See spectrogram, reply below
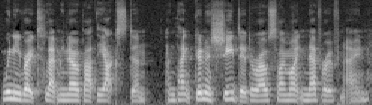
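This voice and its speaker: A woman's voice: mid-range voice, steady tone, brisk, gravelly, fairly bright tone. A woman playing a tart, reluctant daughter of a farm family in an audio drama, dry and guarded. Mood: cool, taken aback.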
